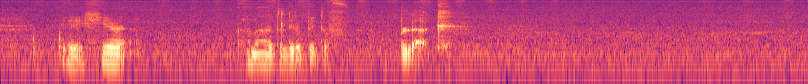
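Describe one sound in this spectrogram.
A paintbrush brushes softly against canvas.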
